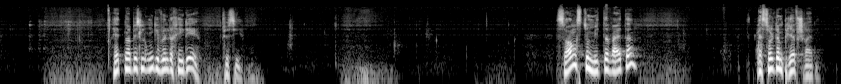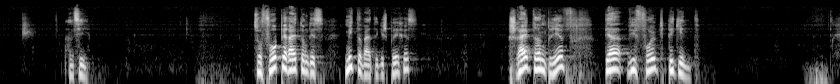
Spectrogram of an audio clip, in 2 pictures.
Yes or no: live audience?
yes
